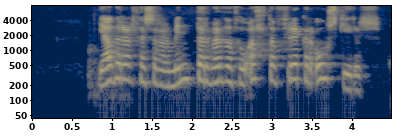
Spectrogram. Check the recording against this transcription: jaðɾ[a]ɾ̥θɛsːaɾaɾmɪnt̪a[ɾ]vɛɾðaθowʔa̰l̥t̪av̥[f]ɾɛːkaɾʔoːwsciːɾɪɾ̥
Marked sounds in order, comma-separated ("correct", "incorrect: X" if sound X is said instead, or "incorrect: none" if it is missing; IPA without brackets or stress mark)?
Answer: correct, correct, correct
